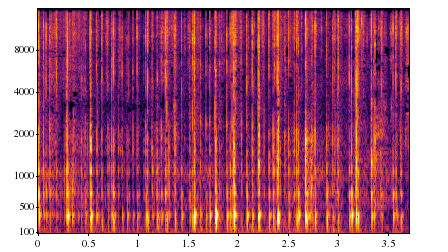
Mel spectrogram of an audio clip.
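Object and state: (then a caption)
Paperback book cover. Finger pads tap quickly and irregularly on the red and black illustrated card cover of a solid paperback book held up in the air. About fifteen soft, dull, muffled taps sit around a low-mid thump near 360 Hz, each dying away at once with no ring.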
